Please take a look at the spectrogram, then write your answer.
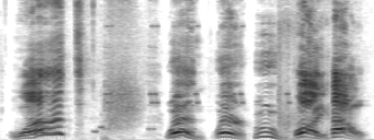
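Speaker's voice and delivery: high, loud volley of questions; shocked questioning. Acted. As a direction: fire each word out as a startled cry. Sidekick shocked by friend's arrest.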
